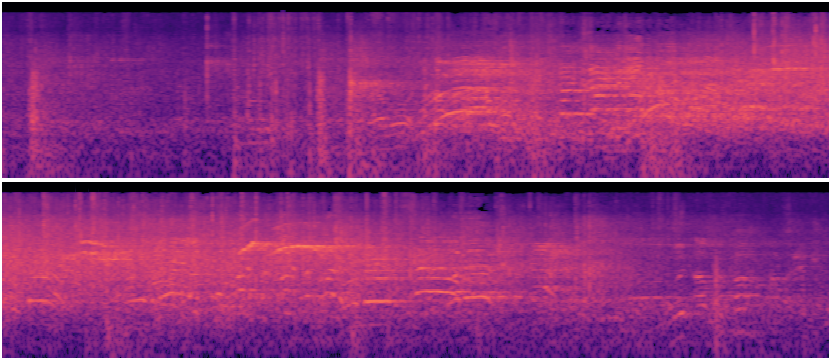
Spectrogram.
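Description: Arena crowd shouting and cheering, many voices at once, swelling about four seconds in as the fighters go to the ground and easing off near the end. A single sharp thump comes just after the start.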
